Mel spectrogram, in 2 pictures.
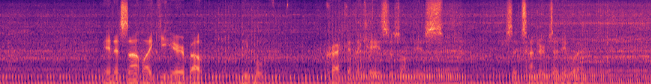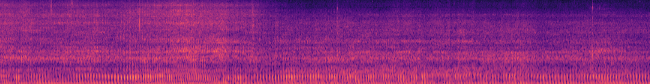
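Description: A dirt bike engine drones and revs up close.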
